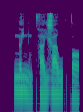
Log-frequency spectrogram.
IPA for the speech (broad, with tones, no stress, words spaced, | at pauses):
nə˧jɲə˨˩˨mt̪ʰa˨˩˦jɣa˧w | t̪ɔ˨˩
